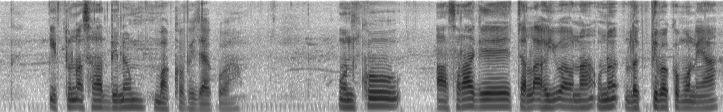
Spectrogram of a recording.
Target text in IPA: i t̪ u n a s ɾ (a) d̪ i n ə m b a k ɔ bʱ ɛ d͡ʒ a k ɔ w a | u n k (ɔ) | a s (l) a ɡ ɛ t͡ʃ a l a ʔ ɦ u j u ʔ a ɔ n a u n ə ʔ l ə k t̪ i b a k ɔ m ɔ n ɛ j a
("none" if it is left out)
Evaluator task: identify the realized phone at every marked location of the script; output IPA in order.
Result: a, u, ɾ

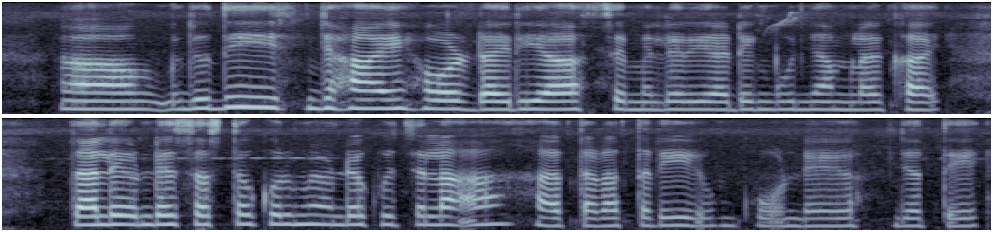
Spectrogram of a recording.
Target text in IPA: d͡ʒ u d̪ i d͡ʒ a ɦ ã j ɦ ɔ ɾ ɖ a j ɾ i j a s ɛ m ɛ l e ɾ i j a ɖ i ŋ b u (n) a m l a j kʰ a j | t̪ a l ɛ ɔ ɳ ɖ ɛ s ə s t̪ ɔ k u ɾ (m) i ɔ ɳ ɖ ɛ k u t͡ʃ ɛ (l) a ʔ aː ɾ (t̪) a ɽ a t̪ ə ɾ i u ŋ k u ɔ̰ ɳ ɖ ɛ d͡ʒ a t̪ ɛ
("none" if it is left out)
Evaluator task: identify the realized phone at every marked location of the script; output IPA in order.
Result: ɲ, m, l, t̪

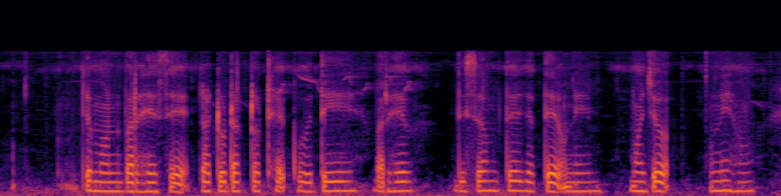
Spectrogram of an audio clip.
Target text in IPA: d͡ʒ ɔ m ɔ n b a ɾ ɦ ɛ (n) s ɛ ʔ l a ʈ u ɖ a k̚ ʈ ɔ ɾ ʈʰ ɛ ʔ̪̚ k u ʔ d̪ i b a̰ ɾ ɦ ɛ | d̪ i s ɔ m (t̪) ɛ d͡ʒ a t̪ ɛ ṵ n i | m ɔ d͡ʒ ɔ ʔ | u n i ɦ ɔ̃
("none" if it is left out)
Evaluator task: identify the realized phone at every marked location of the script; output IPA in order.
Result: none, t̪

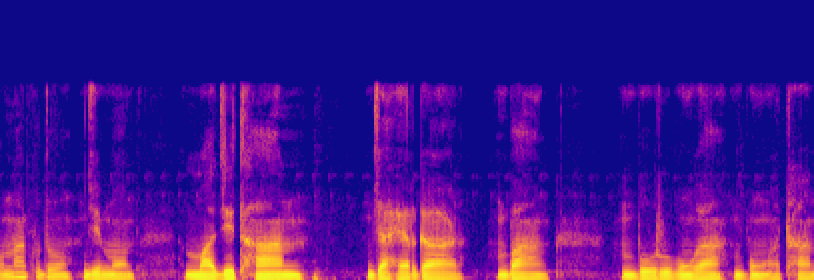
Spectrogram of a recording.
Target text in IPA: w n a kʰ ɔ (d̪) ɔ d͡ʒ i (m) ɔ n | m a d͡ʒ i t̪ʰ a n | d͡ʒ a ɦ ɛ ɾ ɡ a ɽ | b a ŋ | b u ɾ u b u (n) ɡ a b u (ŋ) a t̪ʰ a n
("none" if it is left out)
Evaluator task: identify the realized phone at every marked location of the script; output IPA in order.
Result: d̪, m, ŋ, ŋ

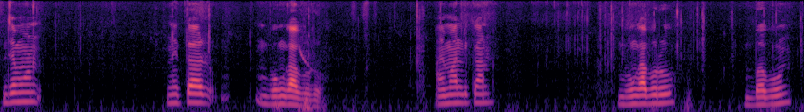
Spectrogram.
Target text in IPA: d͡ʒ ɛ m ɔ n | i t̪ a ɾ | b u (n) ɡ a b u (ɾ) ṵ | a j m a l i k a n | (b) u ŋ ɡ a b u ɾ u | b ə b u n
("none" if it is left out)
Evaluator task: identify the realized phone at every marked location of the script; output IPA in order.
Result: ŋ, ɾ, b

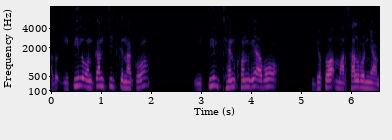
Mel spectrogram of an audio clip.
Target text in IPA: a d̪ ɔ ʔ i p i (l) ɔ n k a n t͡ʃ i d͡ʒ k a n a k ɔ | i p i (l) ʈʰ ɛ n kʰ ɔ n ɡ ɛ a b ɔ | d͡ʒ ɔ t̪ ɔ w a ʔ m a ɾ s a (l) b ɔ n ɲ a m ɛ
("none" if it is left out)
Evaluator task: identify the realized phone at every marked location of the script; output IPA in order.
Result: l, l, l

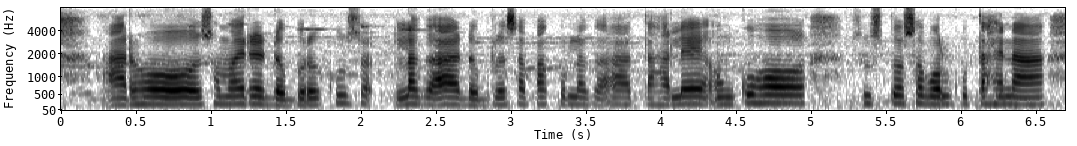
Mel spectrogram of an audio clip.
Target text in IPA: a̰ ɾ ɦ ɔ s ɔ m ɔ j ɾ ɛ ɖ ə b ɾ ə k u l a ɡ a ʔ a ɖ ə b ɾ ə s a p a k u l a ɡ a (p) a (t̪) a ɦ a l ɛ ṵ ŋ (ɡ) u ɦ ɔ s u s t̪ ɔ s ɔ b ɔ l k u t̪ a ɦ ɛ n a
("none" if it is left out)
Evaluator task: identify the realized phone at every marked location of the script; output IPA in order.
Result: ʔ, t̪, k

